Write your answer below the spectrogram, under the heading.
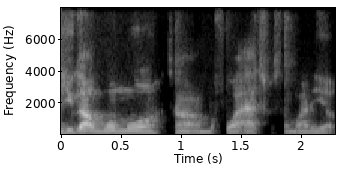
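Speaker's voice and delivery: ordinary delivery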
